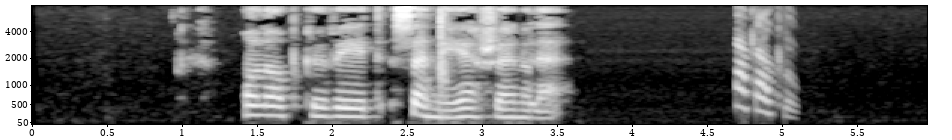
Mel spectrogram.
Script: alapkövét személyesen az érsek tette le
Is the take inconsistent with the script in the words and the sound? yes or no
yes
